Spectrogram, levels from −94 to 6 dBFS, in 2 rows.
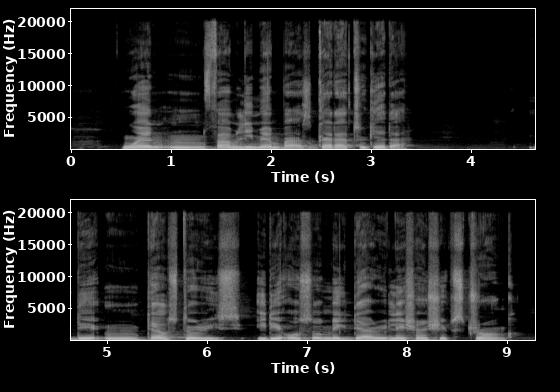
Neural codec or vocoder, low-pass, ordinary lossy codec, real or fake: none; none; none; real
